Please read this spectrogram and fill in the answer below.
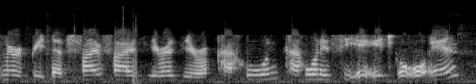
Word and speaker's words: Calhoun: It's spelled C as in Charlie, A as in Alpha, L as in Lima, H in Hotel, O as in Oscar, U as a uniform, N as in November.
